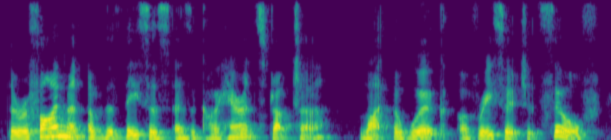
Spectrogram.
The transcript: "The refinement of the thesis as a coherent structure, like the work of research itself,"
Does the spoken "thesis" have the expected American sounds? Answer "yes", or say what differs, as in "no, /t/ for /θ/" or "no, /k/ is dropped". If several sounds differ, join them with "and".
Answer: yes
